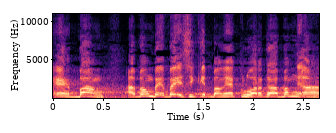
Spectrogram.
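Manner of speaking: high, indignant warning; mock indignant wife. Wife warning her husband in a quarrel, mock indignant. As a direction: put the husband in his place.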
